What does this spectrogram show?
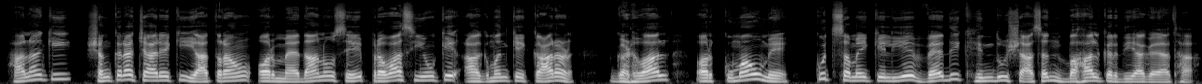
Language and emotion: Hindi, neutral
